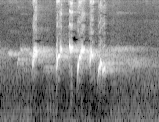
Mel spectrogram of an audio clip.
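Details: Red-whiskered bulbul song in the 'stir-fried noodle' and 'bottle-shaking' styles, played for teaching pet birds at home: one quick phrase of about six sharp, slurred whistled notes, rising then falling, in a quiet setting.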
